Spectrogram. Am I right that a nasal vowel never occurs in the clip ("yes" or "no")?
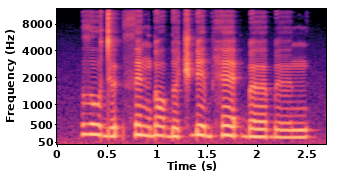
yes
